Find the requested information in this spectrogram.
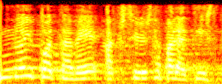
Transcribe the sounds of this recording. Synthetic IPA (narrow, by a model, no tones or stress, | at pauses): noipɔt̪aβɛaksiosapaɾat̪ist̪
